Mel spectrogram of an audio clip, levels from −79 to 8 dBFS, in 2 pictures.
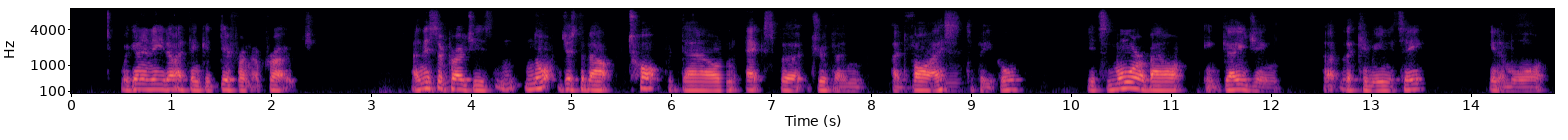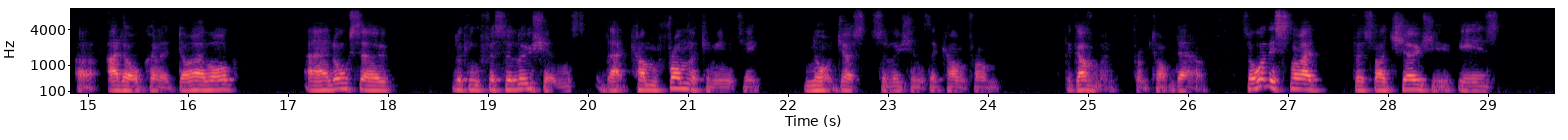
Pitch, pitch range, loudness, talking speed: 125 Hz, 115-140 Hz, -27 LUFS, 140 wpm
